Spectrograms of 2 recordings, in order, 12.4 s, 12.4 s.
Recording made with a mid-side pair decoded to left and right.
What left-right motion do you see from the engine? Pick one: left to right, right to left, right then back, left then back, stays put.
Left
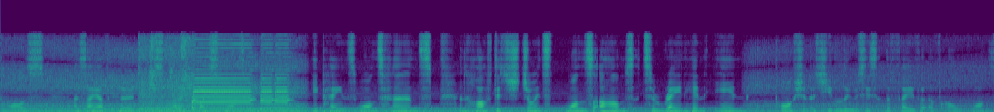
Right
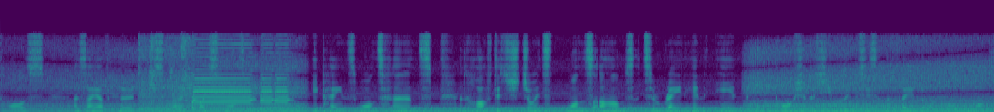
left to right.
